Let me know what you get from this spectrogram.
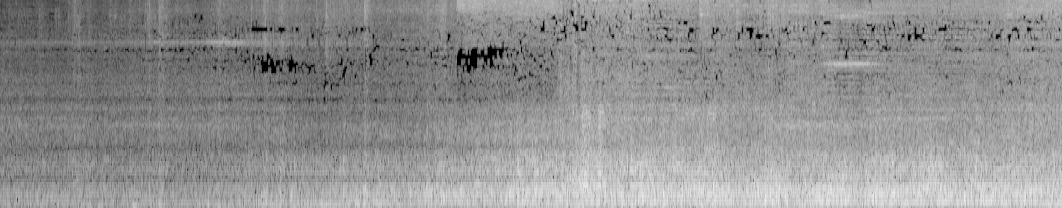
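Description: Train Jaune, the yellow metre-gauge electric train, approaching and passing close by, its wheels rumbling on the rails. The sound grows louder over the first ten seconds and stays loud as the cars roll past.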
